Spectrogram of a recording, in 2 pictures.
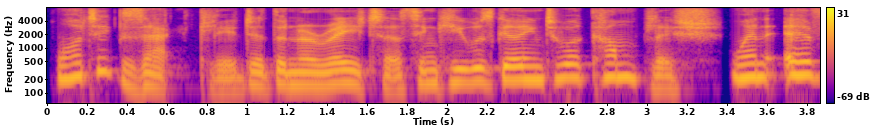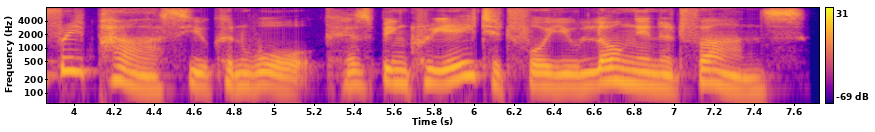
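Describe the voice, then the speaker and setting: A woman voicing a calm, knowing female narrator in a video game, speaking in a measured, solemn way straight to the player. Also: deep voice, no echo, studio quality. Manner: measured, solemn, directly addressing the listener. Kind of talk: scripted narration addressing the player. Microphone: close studio mic.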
